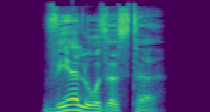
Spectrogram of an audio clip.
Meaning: inflection of wehrlos: 1. strong/mixed nominative/accusative feminine singular superlative degree 2. strong nominative/accusative plural superlative degree
- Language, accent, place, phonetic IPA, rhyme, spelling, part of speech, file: German, Germany, Berlin, [ˈveːɐ̯loːzəstə], -eːɐ̯loːzəstə, wehrloseste, adjective, De-wehrloseste.ogg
